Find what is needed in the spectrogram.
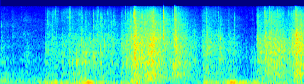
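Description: Brown kraft padded envelope being torn open by hand: rough paper rustling that builds to a loud rip about a second in.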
